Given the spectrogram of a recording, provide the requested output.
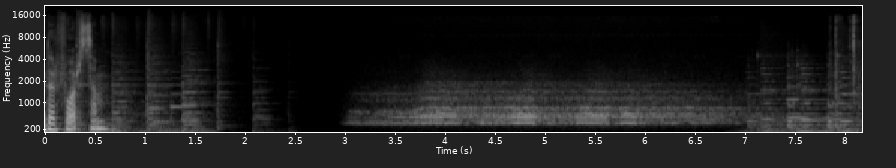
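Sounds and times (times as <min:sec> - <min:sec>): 
speech: 0:00.0 - 0:00.9
long steady train whistle blast: 0:03.0 - 0:07.4.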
